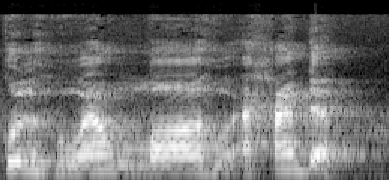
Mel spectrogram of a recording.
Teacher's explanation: huruf Dal ini adalah satu daripada lima huruf yang ketika kita mati dan atau kita sukun kan bacaannya dia ada bunyi detak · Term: bunyi pantulan sedikit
